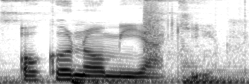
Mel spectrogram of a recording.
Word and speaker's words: okonomiyaki: traditional Kyoto dish called okonomiyaki yes as long as you pronounce it in Spanish you're probably not that far off miracles happening all over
